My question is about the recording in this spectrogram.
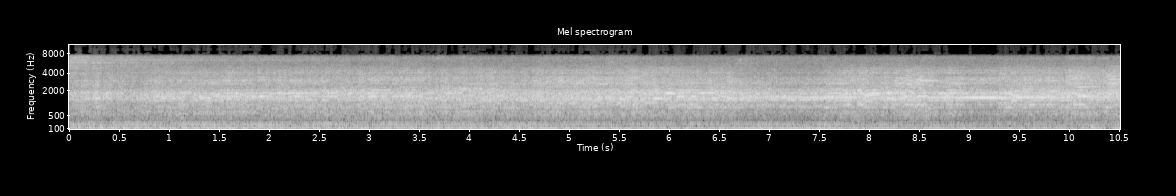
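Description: A live rock band playing loud: drum kit and electric guitar, with a heavy, steady low end.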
